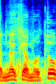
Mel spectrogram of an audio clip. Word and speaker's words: Nakamoto: Et euh, pour le cas de Nak alors évidemment maintenant tout le monde veut prononcer Tominaga Nakamoto parce que il signe lui-même, nous allons voir dans la préface euh, de tout à l'heure, son nom Nakamoto, mais parce qu'il il se désigne lui-même.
